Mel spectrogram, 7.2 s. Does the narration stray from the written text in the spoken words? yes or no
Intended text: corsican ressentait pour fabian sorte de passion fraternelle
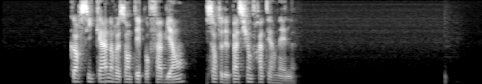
no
